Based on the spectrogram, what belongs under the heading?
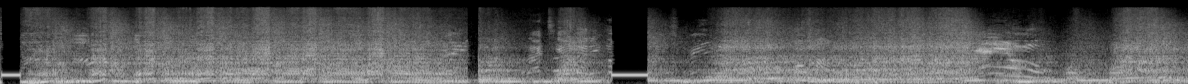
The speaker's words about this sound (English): If you listen carefully between all of the roaring of the engine, you can hear just right underneath. Sound like a Dracula. Lord. Can you hear it? Could you hear it?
